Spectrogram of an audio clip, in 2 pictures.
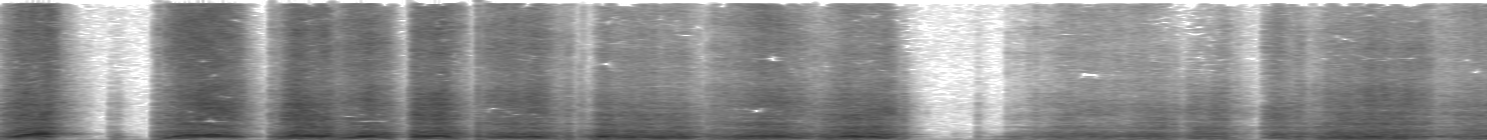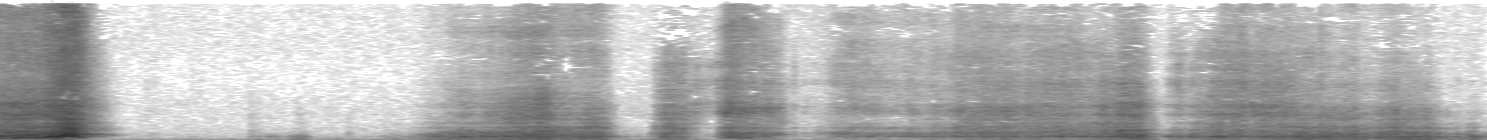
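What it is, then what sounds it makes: Canvas painting scratched with fingernails. Long natural nails scratch fast across the canvas surface of a painting of a cellist, making dry, bright, rasping strokes in quick bursts. The loudest scratching comes in the first few seconds, then softer continuous rubbing follows, a brief pause near the eight-second mark, and quieter scratches to the end.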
